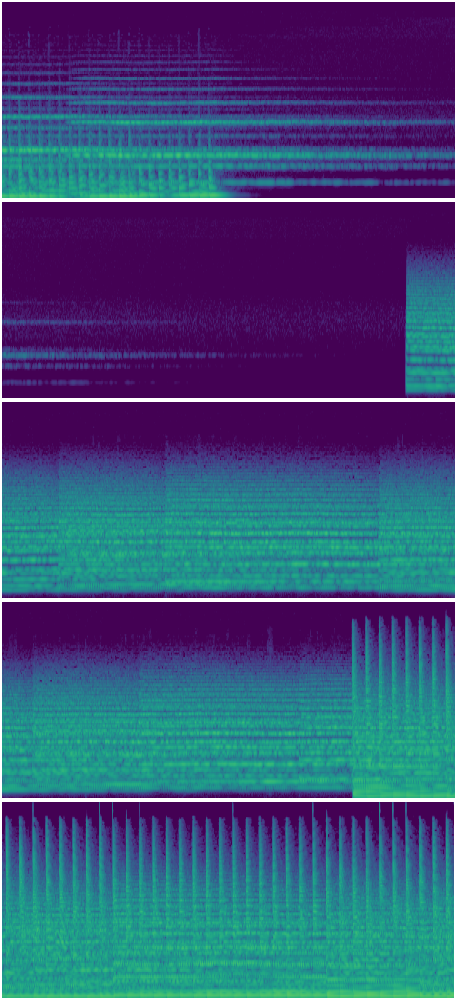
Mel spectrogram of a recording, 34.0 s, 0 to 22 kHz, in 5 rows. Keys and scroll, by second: 2.5 space, 14.0 space, 16.4 r, 18.1 r, 20.8 r, 21.2 z, 25.8 r, 26.1 z, 28.5 r, 30.4 z, 30.6 z.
